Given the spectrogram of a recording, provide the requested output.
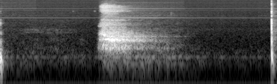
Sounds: Sigh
